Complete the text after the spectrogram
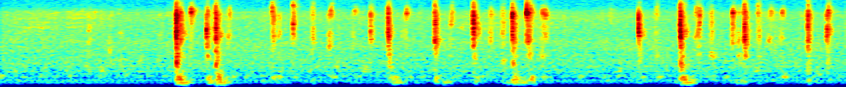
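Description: Fingers tap on a computer keyboard.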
